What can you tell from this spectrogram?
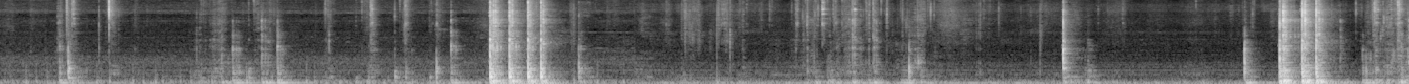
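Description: Wooden spatula stirring and scraping thick chocolate fudge mixture in a steel pan, with scattered knocks against the pan. Two quick runs of loud tapping come about six seconds in and near the end.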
